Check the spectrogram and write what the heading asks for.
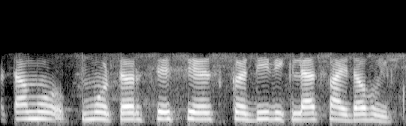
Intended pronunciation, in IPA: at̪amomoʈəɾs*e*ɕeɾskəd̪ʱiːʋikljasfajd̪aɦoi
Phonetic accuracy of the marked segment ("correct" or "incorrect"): correct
